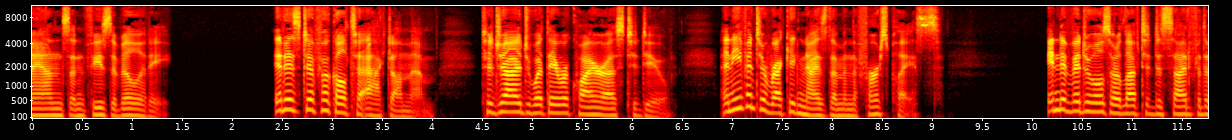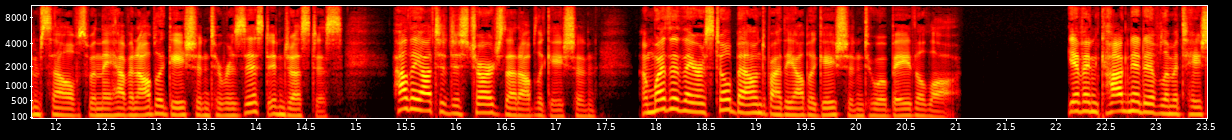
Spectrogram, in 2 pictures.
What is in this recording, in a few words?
Voice Over Non Fiction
